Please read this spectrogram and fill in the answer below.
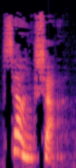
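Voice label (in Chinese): "xiang xia", Mandarin Chinese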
